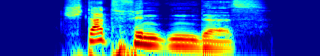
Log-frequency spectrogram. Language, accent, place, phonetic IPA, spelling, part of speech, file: German, Germany, Berlin, [ˈʃtatˌfɪndn̩dəs], stattfindendes, adjective, De-stattfindendes.ogg
- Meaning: strong/mixed nominative/accusative neuter singular of stattfindend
